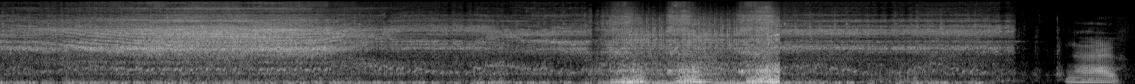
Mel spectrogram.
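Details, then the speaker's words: Supercharged MGB with Weber DCOE carb and 123 Tune+ distributor, failing to tune, backfiring: uneven idle with blips and strong airy hiss over the engine; sounds like a vacuum leak, unconfirmed. "Sounds like a vacuum leak."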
